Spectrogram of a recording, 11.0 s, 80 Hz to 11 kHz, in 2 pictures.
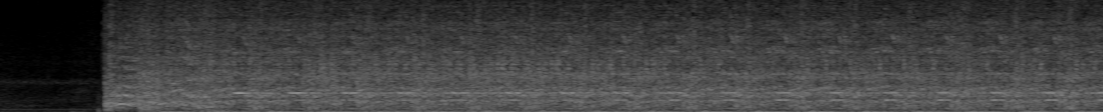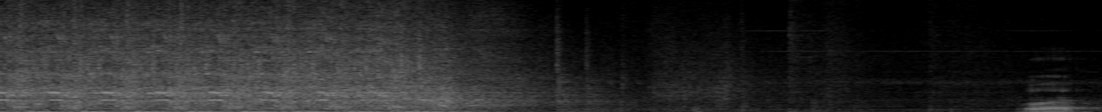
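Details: RS1 race car being rebuilt, first start in five months after fuel drained (tank empty); steady rhythmic cranking about two turns a second with no firing while fuel cycles through; fuel pump later found with loose wires; cranks, no start.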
